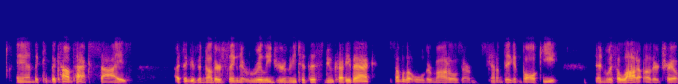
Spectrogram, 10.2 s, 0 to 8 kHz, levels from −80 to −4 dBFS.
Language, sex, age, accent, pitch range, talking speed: English, male, 20-39, American, 90-105 Hz, 210 wpm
